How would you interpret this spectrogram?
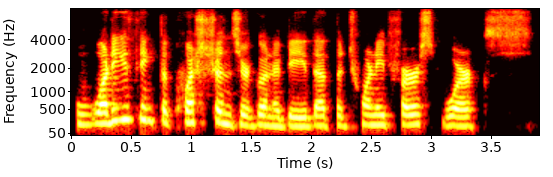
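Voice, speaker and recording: A woman's voice: medium pitch, animated, normal speed, a bit bright, no echo. A woman asking a considered question as an audience member on an online call, with dull, lo-fi audio.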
